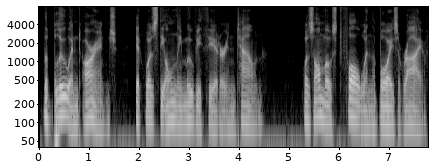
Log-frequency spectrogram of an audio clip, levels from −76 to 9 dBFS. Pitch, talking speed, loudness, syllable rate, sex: 90 Hz, 130 wpm, -19 LUFS, 4.2 syllables/s, male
